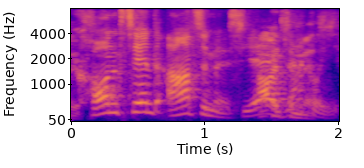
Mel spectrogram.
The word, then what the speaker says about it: Artemis: Content Artemis. Yeah, exactly. Artemis.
